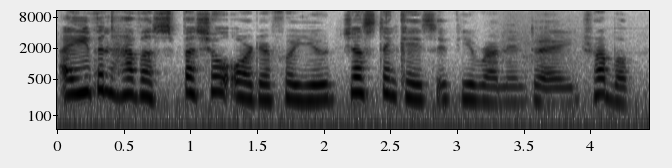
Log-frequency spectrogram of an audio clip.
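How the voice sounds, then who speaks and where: A woman's voice: mid-range voice, fairly quick, a little mellow, close to an everyday voice. A woman playing a cute, caring fox-spirit doctor in an ASMR roleplay, prim, chiding and easily flustered. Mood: kindly.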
